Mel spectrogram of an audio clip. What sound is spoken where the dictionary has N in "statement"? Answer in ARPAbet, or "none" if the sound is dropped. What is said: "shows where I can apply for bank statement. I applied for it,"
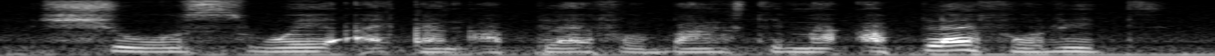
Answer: none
